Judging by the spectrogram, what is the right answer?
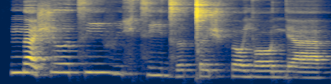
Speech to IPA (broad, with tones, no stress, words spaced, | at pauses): na˦˨ʃɤː˦t͡siː˦vi˧x t͡siː˧d͡zɤ˨ǀəː˨ʃ θɔ˨jɔː˨nʲa˨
